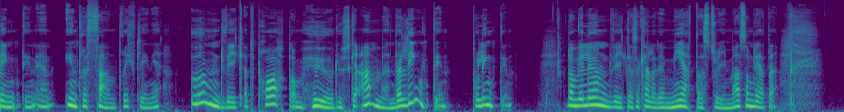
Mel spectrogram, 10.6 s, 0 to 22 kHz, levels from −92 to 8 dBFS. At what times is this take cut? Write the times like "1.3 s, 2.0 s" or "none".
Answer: none

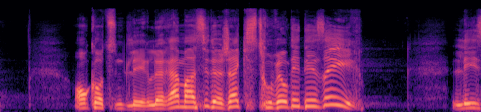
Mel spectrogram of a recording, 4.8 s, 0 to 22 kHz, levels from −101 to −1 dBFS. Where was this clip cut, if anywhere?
2.9 s

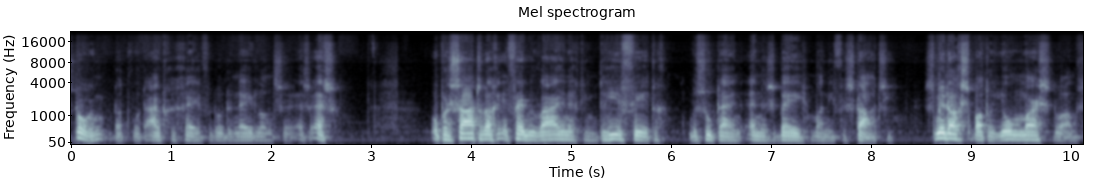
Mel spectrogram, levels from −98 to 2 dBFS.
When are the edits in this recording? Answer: 3.3 s, 8.4 s

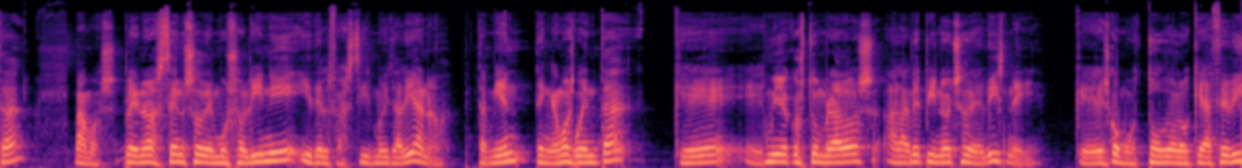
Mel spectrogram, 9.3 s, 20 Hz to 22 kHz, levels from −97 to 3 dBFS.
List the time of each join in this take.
0.9 s, 3.5 s, 4.3 s, 5.7 s, 6.8 s, 8.3 s

